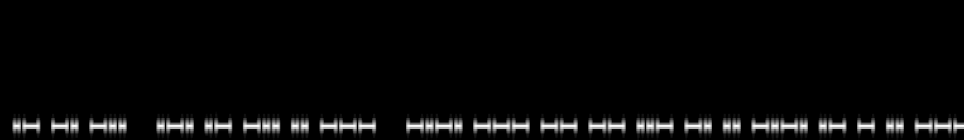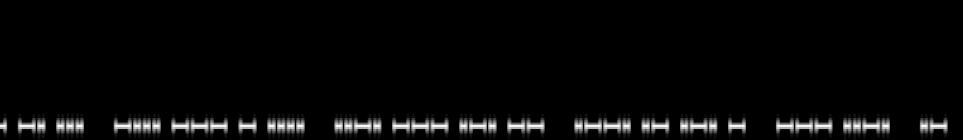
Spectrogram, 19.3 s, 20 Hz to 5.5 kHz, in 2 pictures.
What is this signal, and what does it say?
Morse code, heard as a keyed tone, about 25 wpm, 600 Hz. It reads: AND RADIO COMMUNICATIONS BOTH FORM PART OF A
